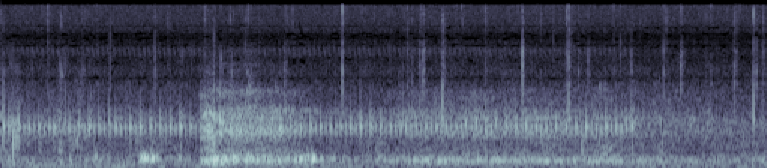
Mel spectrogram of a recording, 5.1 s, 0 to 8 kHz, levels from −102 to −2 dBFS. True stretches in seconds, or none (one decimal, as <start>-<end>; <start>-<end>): 0.0-5.1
